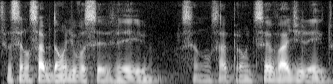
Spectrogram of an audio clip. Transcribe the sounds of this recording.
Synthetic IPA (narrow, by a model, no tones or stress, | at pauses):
sɪvosenɐ̃w̃sabɪd̪aõnd͡ʒɪvosevejʊvosenɐ̃w̃sabɪpɾɐõd͡ʒɪsevajd͡ʒiɾejt̪ʊ̥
